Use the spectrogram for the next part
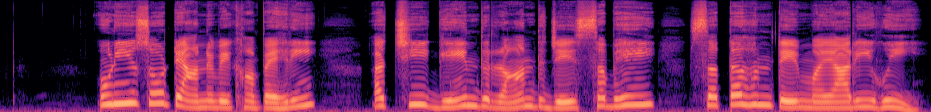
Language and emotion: Sindhi, neutral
